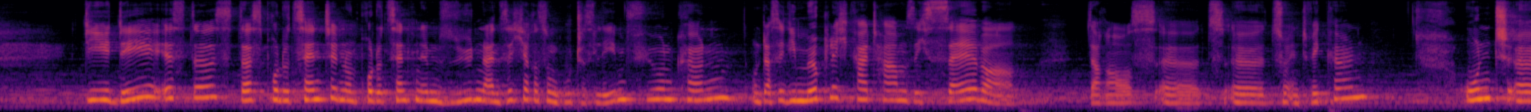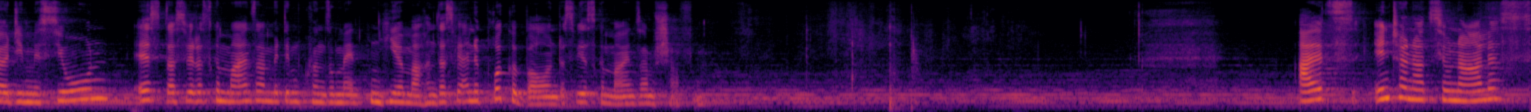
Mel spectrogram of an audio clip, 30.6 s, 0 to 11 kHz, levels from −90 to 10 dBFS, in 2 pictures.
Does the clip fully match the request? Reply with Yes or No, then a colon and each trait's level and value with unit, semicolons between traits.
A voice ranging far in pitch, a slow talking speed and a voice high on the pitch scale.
Yes: wide, 6.3 semitones; slow, 110 wpm; high, 230 Hz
